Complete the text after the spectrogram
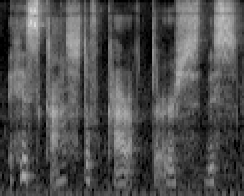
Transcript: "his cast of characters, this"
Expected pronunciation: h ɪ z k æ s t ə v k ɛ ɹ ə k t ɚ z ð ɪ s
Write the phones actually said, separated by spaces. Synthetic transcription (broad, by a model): h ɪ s k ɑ s t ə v k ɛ ɹ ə k t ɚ s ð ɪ s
